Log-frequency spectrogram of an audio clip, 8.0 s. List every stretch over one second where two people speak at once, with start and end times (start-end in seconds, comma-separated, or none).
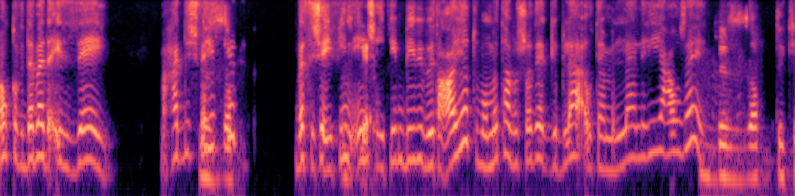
none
